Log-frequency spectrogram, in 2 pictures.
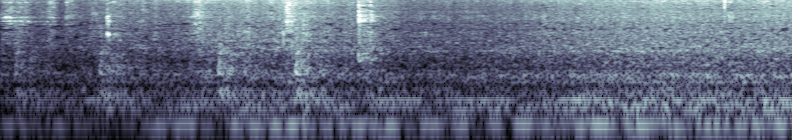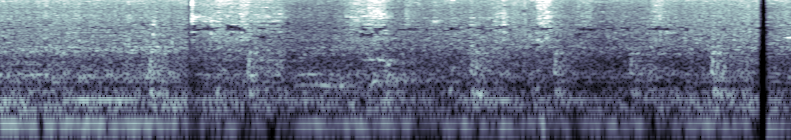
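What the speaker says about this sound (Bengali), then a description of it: "এখন কষাবো, মশলাগুলিকে কষানো হয়ে যাক" Spices sautéing in oil in a pan, a dense continuous sizzle with frequent scraping strokes of a stirring spoon, loud and close, no voices.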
